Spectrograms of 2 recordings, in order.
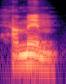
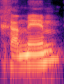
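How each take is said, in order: First: The word starts with a soft, breathy h. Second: The word starts with a harsh, j-like h. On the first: The speaker calls it right. "Es un sonido suave" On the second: The speaker calls it wrong. "ni la H que suena casi como J"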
